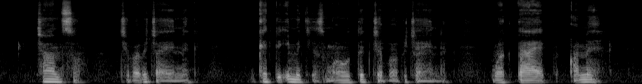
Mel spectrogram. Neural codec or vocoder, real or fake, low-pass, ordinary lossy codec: vocoder, 44.1 kHz, 128 mel bands, Pupu-Vocoder; fake; none; none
